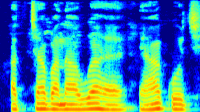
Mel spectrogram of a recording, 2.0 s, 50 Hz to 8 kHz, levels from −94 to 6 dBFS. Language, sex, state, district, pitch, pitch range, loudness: Hindi, male, Uttar Pradesh, Budaun, 135 Hz, 130-145 Hz, -18 LUFS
